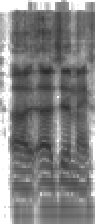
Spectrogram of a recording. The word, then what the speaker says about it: ZeniMax: ZeniMax Games is, I say it right, ZeniMax Media.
